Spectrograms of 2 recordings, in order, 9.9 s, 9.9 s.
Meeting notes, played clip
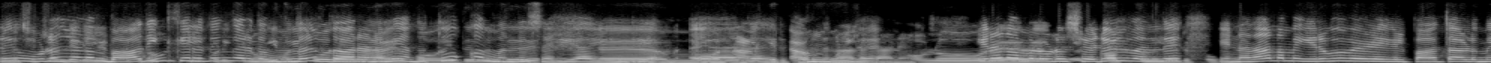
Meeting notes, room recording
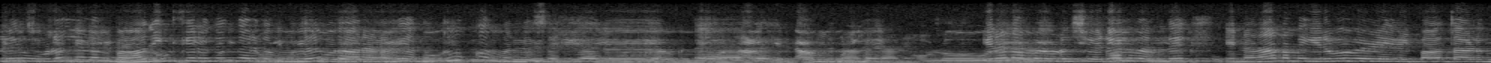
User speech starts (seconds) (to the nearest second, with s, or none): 1 s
